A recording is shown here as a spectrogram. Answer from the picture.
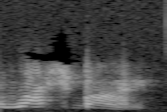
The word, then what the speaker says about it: Washbon: No, it's more Washbon.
